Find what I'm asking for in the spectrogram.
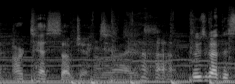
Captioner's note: chuckles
